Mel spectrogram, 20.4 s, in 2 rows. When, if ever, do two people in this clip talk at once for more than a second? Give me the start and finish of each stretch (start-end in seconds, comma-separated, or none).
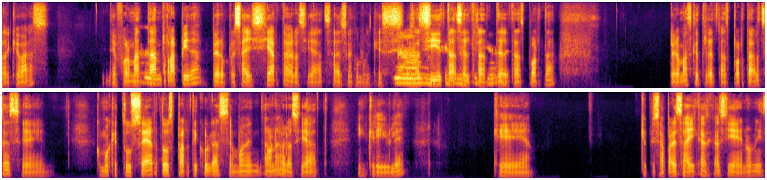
5.2-6.8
